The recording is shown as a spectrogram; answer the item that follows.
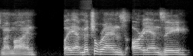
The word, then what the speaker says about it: Renz: Is it Renz or Rents? I see a lot of people. Cool. We are live. It is Renz. I don't honestly know how people put in the T, and I only say that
